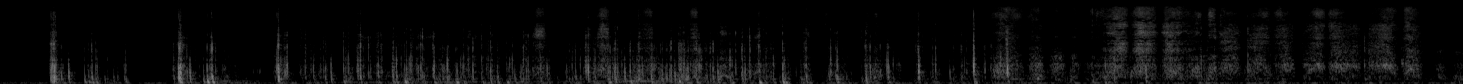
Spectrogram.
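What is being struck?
Faux leather zip pouch.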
